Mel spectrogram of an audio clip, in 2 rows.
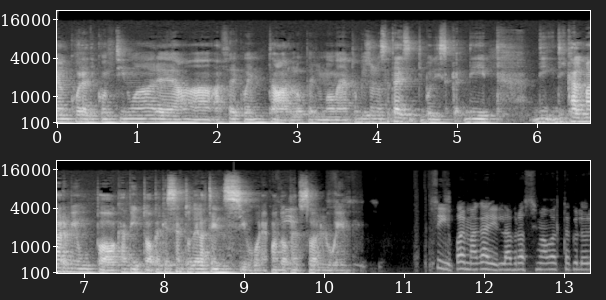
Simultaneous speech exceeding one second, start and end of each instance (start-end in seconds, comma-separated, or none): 8.8-10.5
